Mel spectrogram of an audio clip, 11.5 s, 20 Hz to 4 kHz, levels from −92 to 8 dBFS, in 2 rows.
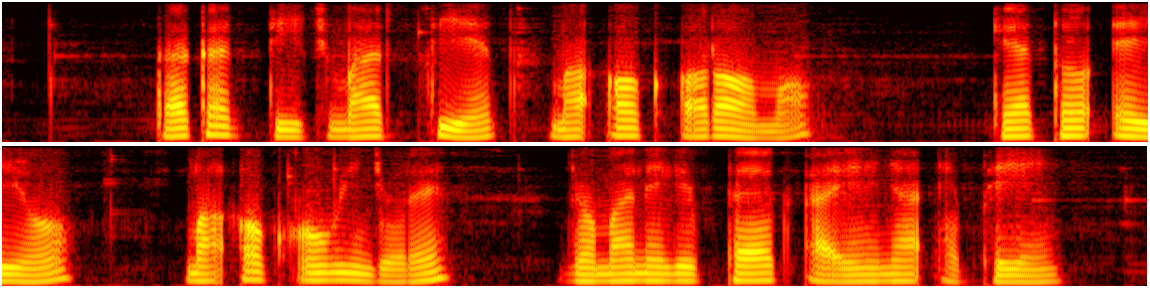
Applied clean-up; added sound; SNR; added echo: neural separator model SepFormer WHAMR!.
